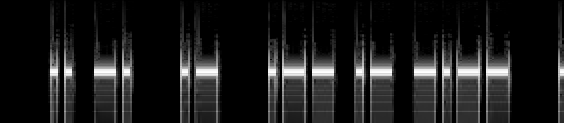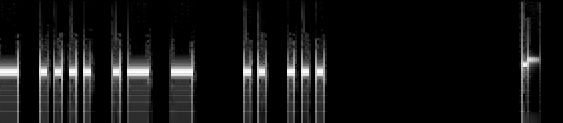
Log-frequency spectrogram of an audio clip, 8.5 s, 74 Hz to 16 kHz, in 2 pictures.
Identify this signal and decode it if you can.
Morse code, heard as a keyed tone, about 22 wpm, 700 Hz. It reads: IN A WAY THAT IS
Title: Sets of 5 Words Encore 22wpm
